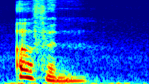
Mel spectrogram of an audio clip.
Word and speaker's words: oven: those english words where we spell it with the letter o and so you might think that we say it as oh oven but actually we say it as uh which is the sound in fun oven and english has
